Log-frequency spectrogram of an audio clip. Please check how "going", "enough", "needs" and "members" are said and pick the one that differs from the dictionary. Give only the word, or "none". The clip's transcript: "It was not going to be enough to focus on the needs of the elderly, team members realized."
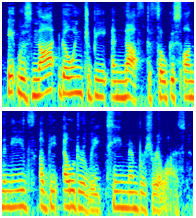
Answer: none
